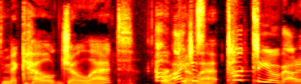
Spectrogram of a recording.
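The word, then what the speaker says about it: Mikel Jollett: So, I think his name is pronounced Mikel Jolette.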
